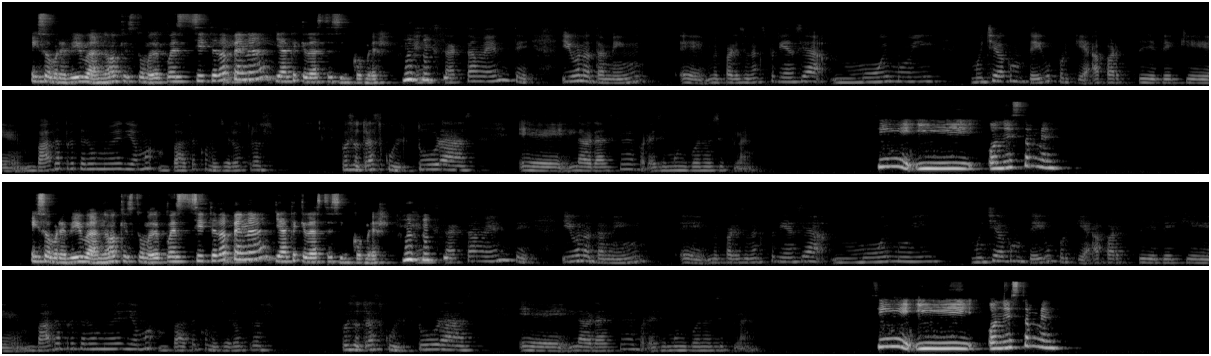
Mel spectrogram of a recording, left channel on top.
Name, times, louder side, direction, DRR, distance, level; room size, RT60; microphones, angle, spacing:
voice 1, 0.3-4.3 20.8-22.7, right 3 dB, 45° right, 12 dB, 0.7 m, -24 dB
voice 2, 2.2-2.8 4.1-6.4 6.8-9.3 9.7-14.8 15.5-19.6, left 2 dB, 50° left, 6 dB, 1.2 m, -41 dB
6.9 x 4.7 x 6.8 m, 0.33 s
head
